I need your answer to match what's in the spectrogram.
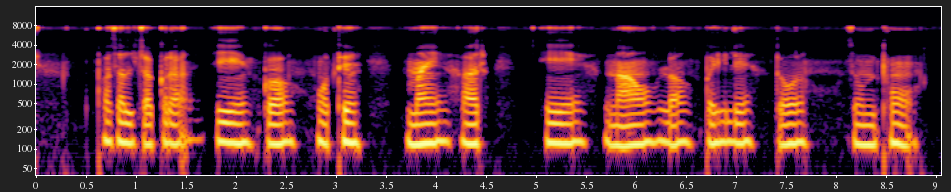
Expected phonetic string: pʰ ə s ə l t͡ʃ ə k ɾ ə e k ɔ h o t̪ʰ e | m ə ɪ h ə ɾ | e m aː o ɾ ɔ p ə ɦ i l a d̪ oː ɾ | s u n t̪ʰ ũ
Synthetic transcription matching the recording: pʰ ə s ə l t͡ʃ ə k ɾ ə e k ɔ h o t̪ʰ e | m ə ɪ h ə ɾ | e n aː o l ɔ p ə ɦ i l e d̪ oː ɾ | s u n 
